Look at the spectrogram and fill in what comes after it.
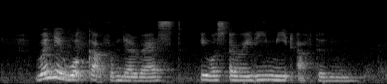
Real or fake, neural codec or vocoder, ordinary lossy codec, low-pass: real; none; none; none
